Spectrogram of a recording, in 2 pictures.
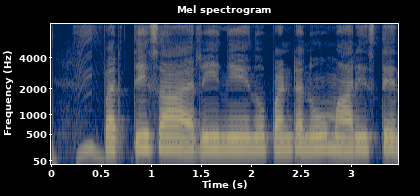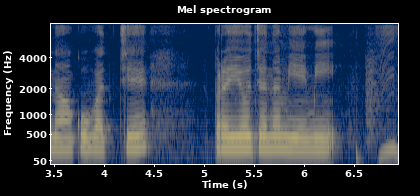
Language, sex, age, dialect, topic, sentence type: Telugu, female, 31-35, Southern, agriculture, question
